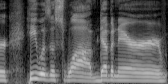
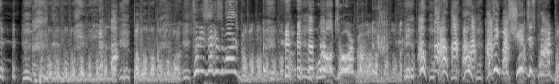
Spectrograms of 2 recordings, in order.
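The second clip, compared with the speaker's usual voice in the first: much higher, louder, slow wailing through laughter; laughing mock pain; 7 dB louder, slower than usual. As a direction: wail the band name while laughing. Leto voiced falling in pain.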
